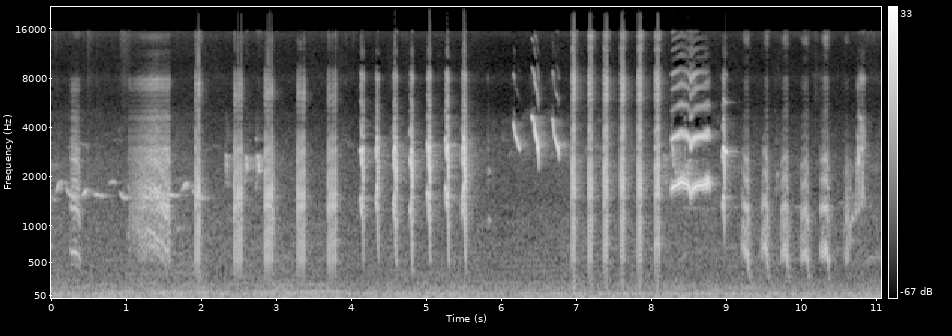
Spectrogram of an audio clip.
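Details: Nias hill myna used as a training recording for other songbirds, giving a varied run of sharp clicks and rapid repeated notes, loud whistled phrases, and a buzzy burst near the end.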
